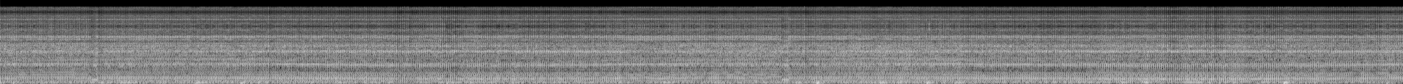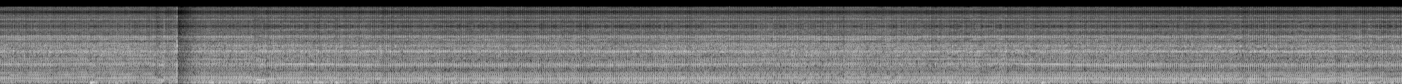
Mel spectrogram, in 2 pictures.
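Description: Racing kart engine heard from on board at race speed, its pitch rising and falling several times as the driver gets on and off the throttle through the turns of a dirt oval.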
